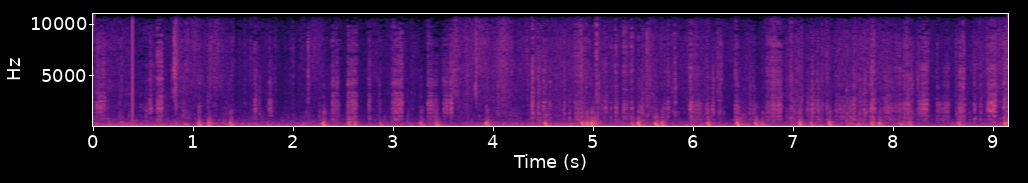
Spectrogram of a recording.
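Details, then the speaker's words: Car driven slowly over bumps and ruts in a parking lot: loud, irregular knocking clunks from the front end, sounding as if the wheels are falling off, traced to a sway bar end link. "we're gonna go for a quick drive over bumps and ruts this car sounds like the wheels are falling off"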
